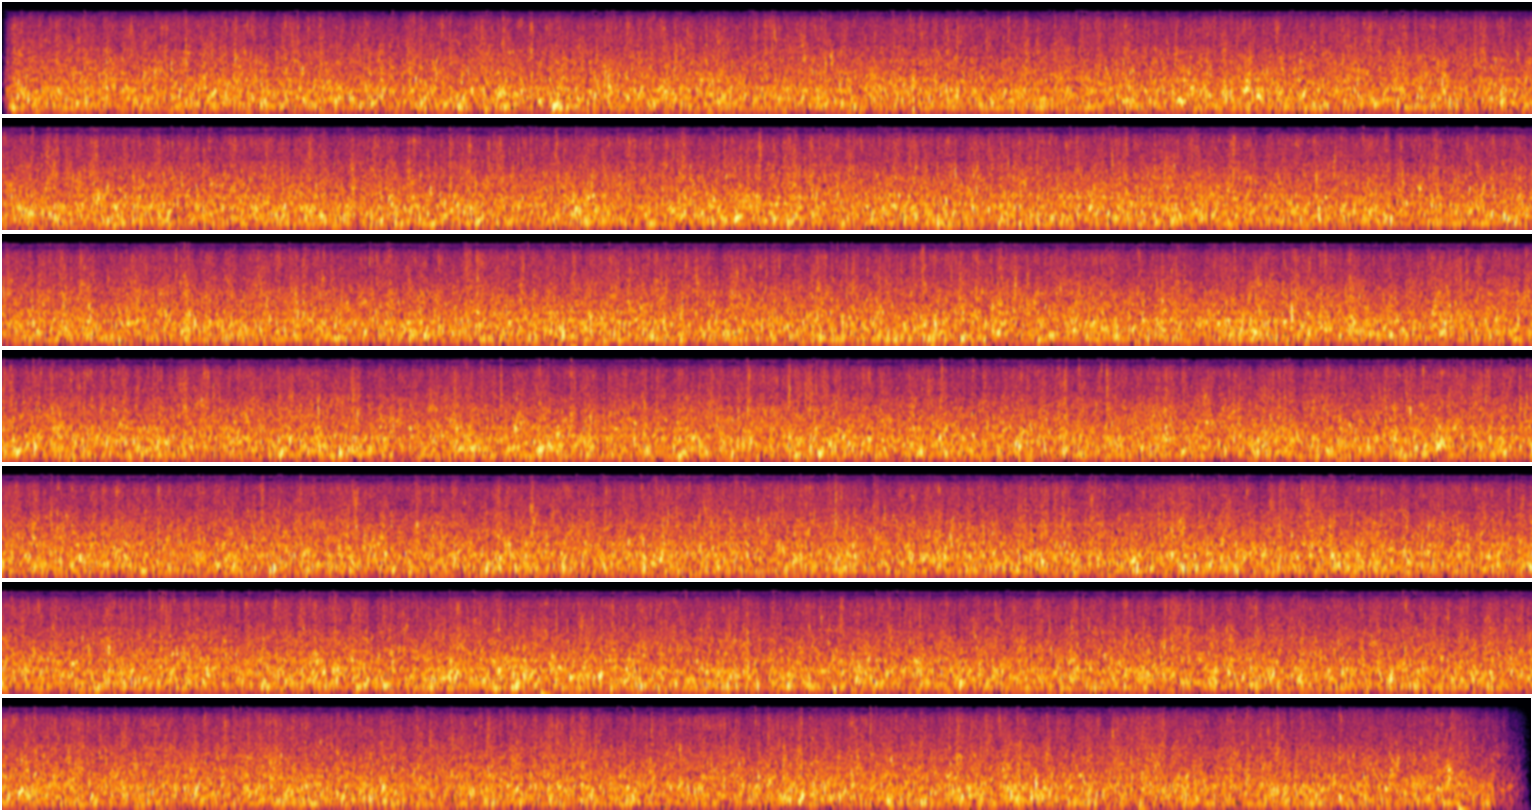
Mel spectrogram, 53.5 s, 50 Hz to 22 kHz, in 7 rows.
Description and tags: River Rapid Vinstrommen 4
Recording of Vinstrommen in the river Voxnan in Sweden with very high water level.
Equipment used: Zoom H4, internal mice.
Date: 15/08/2015
Location: Vinstrommen, Voxnan, Sweden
